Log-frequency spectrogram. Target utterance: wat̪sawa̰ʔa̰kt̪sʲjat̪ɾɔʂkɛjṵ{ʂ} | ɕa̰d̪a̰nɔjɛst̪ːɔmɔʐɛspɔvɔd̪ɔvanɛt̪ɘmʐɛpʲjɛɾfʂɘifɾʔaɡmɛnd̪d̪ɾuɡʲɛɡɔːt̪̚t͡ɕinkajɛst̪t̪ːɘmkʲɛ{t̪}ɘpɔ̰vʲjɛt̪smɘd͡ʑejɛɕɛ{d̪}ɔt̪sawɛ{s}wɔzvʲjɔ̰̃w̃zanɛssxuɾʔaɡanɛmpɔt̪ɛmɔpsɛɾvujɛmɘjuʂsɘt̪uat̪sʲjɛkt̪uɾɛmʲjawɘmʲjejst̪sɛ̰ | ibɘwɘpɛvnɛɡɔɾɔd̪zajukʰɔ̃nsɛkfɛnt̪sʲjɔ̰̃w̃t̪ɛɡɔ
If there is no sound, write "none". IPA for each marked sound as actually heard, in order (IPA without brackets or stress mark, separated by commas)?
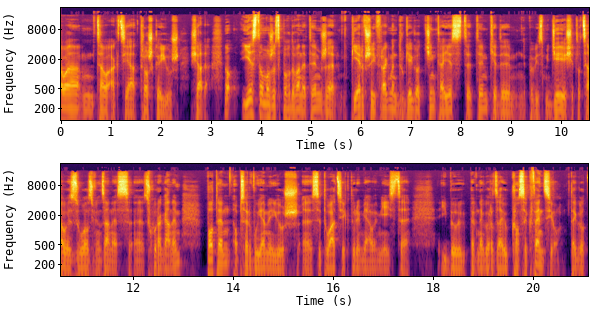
ʂ, d̪, t̪, z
